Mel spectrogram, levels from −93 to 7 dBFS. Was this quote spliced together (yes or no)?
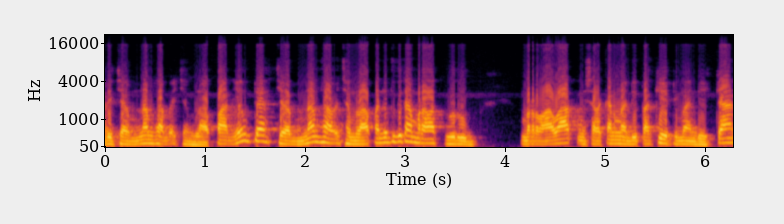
no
